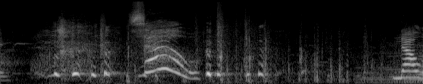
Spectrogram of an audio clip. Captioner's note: Sal crying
